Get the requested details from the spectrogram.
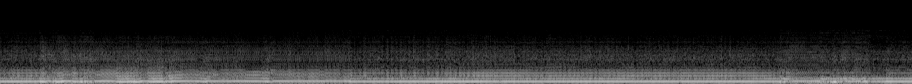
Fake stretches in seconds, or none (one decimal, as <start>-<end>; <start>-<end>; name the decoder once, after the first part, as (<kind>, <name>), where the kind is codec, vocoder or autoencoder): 0.4-3.5 (codec, ZipCodec); 7.8-8.7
